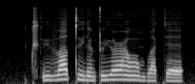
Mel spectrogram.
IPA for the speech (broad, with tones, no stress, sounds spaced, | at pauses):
t͡ʃʼ y˨ β a˦ t̪ y˨ ɾʲ ã˨ ʈ yː˦ ʕ ɔ̃ː˦˨ b a˨ k ɛ˨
